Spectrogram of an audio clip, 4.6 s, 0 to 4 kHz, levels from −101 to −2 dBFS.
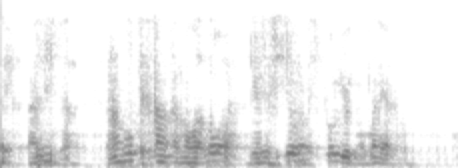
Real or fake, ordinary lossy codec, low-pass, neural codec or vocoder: fake; Opus, 64 kbps; 3.6 kHz; codec, 16 kHz in and 24 kHz out, 0.6 kbps, FireRedTTS-2 codec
